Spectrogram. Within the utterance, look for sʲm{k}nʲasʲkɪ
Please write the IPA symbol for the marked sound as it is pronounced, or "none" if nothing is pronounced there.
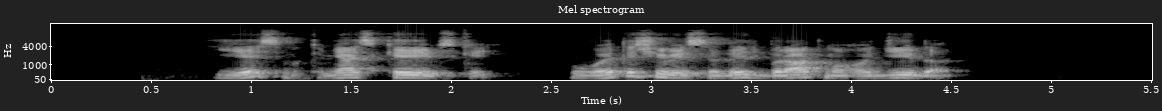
k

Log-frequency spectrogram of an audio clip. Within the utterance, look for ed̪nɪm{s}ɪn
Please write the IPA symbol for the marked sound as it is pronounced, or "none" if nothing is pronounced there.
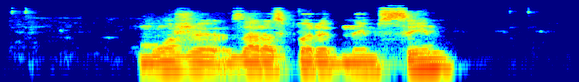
s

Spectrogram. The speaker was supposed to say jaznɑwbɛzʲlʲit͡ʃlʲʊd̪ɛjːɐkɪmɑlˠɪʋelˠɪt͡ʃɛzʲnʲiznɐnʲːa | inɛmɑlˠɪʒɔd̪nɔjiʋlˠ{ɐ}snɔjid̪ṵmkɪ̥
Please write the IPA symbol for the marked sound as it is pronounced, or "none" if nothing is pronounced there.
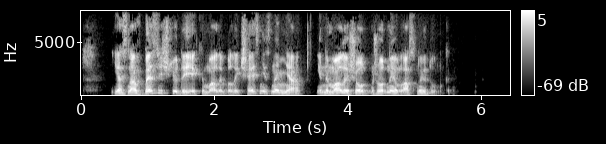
ɑ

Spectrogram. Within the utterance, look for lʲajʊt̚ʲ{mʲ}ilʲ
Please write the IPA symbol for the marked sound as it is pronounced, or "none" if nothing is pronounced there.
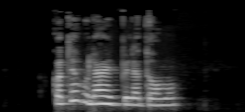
bʲ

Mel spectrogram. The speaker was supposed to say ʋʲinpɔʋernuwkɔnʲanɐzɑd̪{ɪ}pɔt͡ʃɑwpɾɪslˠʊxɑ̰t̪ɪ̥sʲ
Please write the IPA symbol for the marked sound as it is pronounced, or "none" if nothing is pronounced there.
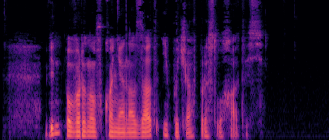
i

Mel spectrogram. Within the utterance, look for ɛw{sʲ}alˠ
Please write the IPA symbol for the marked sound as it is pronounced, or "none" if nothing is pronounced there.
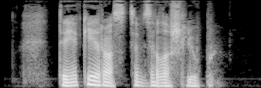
zʲ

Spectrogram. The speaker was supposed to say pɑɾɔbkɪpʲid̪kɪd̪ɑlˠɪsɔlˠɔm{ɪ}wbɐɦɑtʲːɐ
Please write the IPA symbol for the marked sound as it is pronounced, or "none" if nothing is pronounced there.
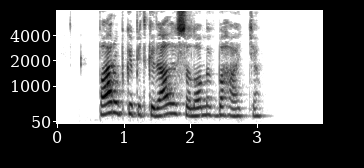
ɪ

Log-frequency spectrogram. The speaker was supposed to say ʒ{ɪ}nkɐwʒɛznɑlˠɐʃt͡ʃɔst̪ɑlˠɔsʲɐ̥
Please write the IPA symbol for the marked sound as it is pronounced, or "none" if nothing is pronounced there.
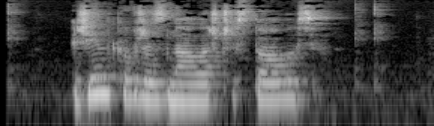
i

